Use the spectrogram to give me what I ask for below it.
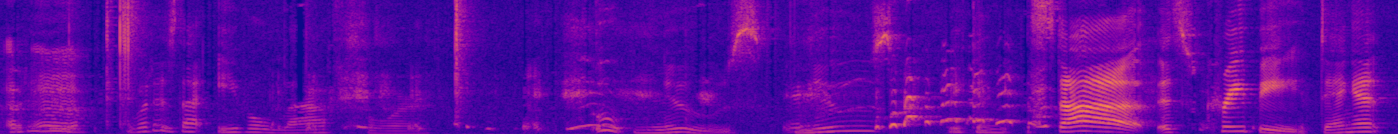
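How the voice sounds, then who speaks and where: A woman's voice: medium pitch, very animated, takes it slowly, creaky, slight background noise. A woman vlogger chatting and joking during a word game at home, teasing and exasperated. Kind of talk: casual chat while playing a word game.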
